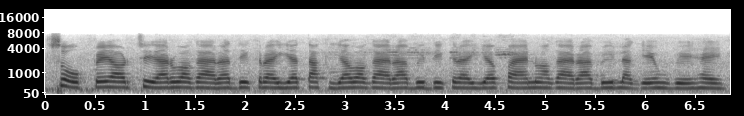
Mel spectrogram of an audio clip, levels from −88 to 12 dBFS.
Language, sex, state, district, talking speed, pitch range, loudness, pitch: Hindi, female, Bihar, West Champaran, 175 wpm, 215-230 Hz, -15 LUFS, 225 Hz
